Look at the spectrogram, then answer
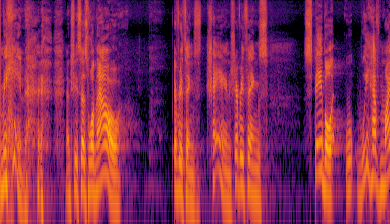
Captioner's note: laugh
